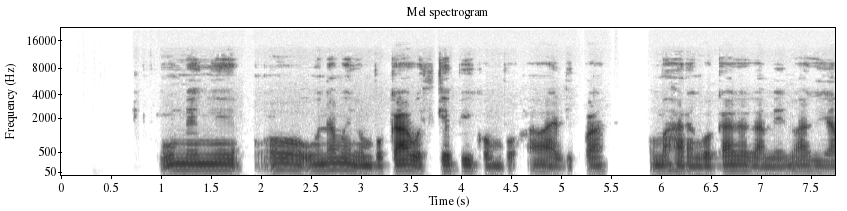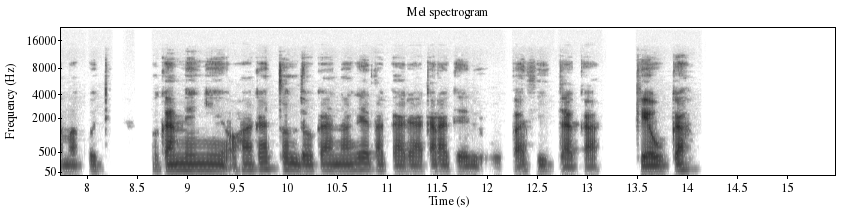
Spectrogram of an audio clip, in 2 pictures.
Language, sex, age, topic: Oshiwambo, male, 18-24, agriculture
